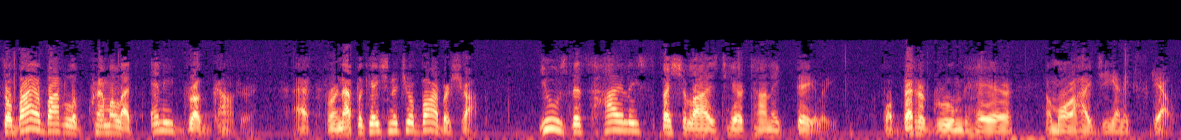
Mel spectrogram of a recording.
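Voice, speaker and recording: A man's voice: medium pitch, very animated, normal speed. An American man announcing in polished, emphatic 1940s radio sales style. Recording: muffled 1940s radio recording.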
